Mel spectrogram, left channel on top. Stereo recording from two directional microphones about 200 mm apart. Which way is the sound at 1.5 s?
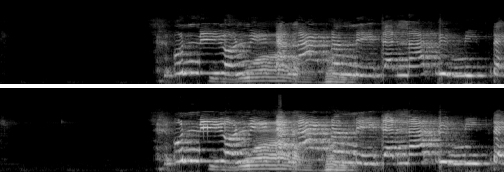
20° left (ahead or behind).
